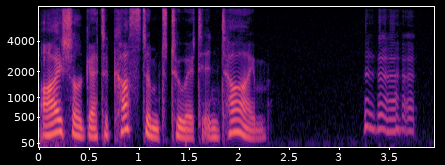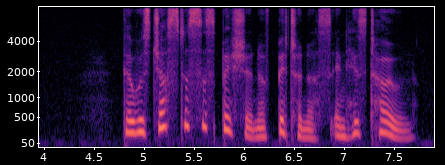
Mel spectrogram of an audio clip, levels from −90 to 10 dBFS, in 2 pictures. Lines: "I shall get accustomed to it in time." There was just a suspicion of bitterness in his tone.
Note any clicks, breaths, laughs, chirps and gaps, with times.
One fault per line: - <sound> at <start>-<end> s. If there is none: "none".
- laugh at 3.2-3.8 s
